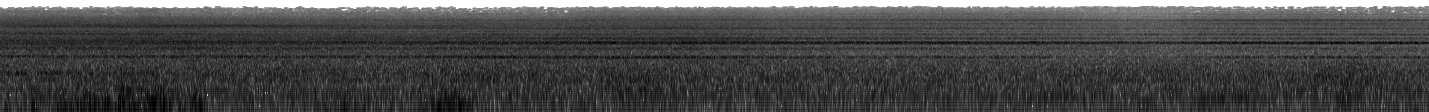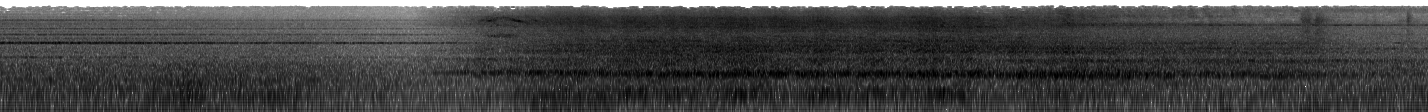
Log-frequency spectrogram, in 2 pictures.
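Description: Electric multiple-unit train pulling away, its traction motors giving a steady multi-tone whine that slowly fades. About two-thirds through, a second electric train runs past close by with a loud rush of wheel and rail noise and a strong hum, easing off near the end.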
